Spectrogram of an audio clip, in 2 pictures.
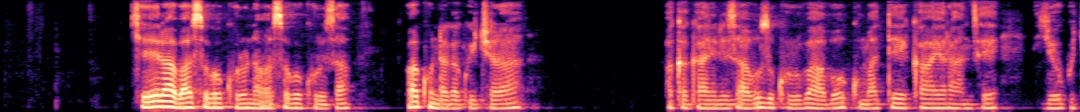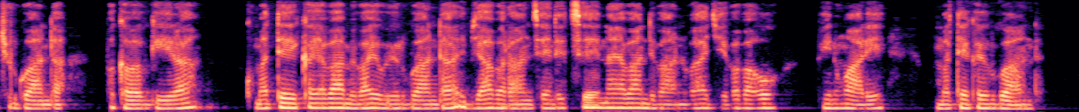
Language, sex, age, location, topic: Kinyarwanda, male, 50+, Nyagatare, education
